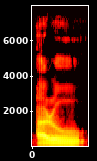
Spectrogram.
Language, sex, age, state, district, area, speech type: Assamese, male, 18-30, Assam, Kamrup Metropolitan, urban, spontaneous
